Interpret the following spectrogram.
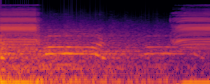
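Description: Trailer sound design: a harsh, buzzing electronic tone that cuts out about half a second in and comes back near the end. Between the two bursts, thin wavering tones slide downward over a low hum.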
